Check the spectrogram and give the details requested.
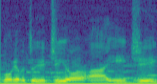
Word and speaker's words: Grieg: G-R-I-E-G. Grieg is usually the pronunciation, but you know it.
